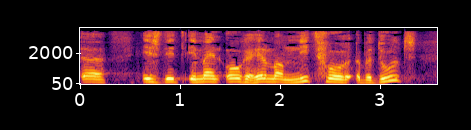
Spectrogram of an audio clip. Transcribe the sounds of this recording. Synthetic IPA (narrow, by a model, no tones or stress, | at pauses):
ɪzdɪtɪnmɛjnoːɣəɦeːləmaːlˠnitfoːrbədulˠt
